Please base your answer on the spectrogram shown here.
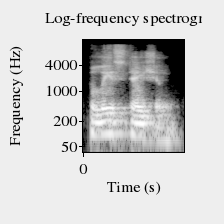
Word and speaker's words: police station: Police station, जो पुलिस का आखिर में सीन की साउंड है और स्टेशन के शुरू में सीन की साउंड है, ये आपस में इसको मिला देंगे हम, पुलिस स्टेशन। ऐसे करने की जरूरत नहीं है, पुलिस स्टेशन, पुलिस स्टेशन।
